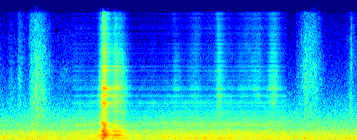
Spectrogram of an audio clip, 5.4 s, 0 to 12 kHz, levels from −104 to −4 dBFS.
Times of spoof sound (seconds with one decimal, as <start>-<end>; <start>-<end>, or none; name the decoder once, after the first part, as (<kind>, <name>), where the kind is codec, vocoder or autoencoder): 1.1-4.3 (vocoder, Vocos)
